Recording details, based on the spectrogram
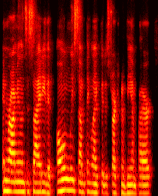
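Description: A middle-aged woman with a distinctly low-pitched voice answers as an interview guest. She explains things in a thoughtful, conversational way over a video call. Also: fairly even intonation, rapid-fire. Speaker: interview guest, writer and producer. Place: indoors, book-lined room, video call.

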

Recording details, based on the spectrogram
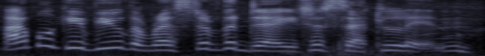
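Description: A woman playing a pious, stern older nun in a visual novel game, speaking in a measured, formal, sermonizing way. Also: fairly high pitch, lively intonation, a bit bright. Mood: benevolent, formal. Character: pious, stern older nun addressing girls in her care.

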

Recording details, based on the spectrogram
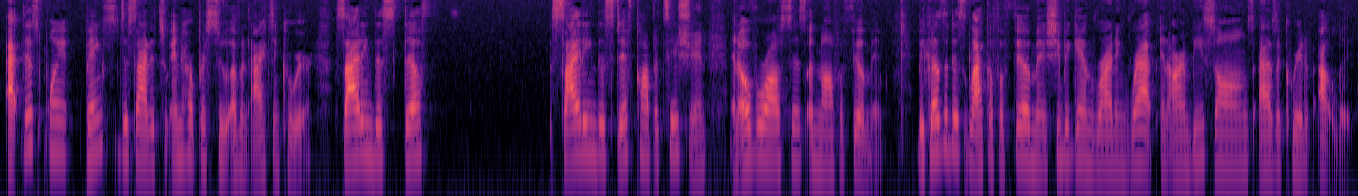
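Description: A young woman hosting her own channel, reading a biography aloud in a steady way with small restarts. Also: medium pitch, a little fast, no echo. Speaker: YouTube host. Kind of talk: read-aloud biography narration.

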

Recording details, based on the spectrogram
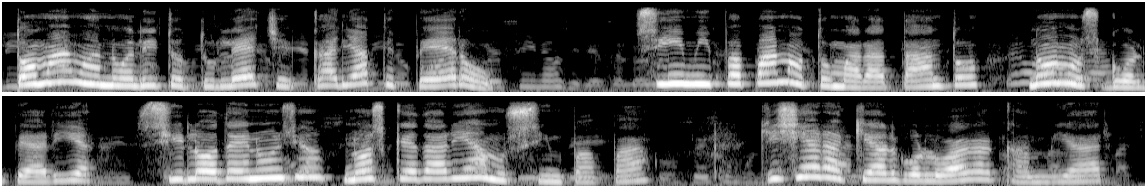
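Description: A woman's voice: sits high, animated, normal speed. An actress with a Bolivian accent playing a guarded, dutiful teenage girl in a radio drama. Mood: sad, tender.

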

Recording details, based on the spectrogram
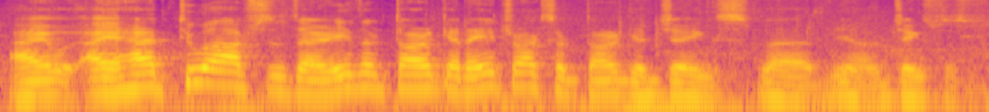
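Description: A young man casually commentating his own gameplay on a headset mic, swinging into loud, swearing outbursts. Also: mid-range voice, lively intonation, moderate pace. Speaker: game streamer. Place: small room indoors.

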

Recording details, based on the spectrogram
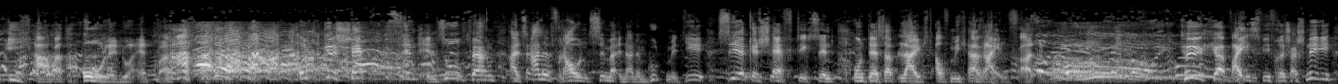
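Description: An actor playing a merry, sly, boastful wandering peddler with theatrical sing-song delivery in a 1960s German radio play. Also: male voice, high voice, gravelly, full character voice. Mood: hawking, exuberant. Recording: 1960s radio production, music and crowd behind.

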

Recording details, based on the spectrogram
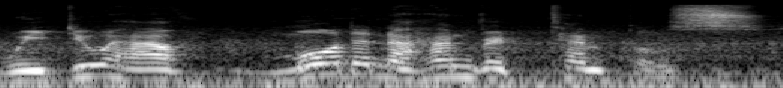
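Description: A man's voice: on the high side, lively intonation, unhurried, bright, forceful tone, a little hiss or hum. A Cambodian man in his thirties, a tour guide speaking careful non-native English while explaining a temple outdoors to the camera. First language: Khmer. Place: outdoors among jungle temple ruins.

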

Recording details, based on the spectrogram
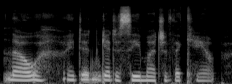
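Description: A woman's voice: mid-range voice, fairly even intonation, normal speed, vocal fry, a little mellow, no room sound. A woman playing a resilient young apocalypse survivor in an audio roleplay, speaking intimately and earnestly with a wry edge. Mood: determined, planning. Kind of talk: dramatic audio roleplay addressed to the listener.

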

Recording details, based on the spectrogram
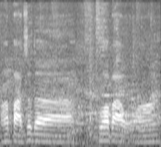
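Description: A man's voice: mid-range voice, flat delivery, normal speed, rough recording. A man in his thirties casually describing food as he tastes it at a busy night street market, speaking into a collar mic. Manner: describes food closely while eating. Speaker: food vlogger. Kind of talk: casual food tasting commentary. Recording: loud crowd behind the voice. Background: bustling crowd.

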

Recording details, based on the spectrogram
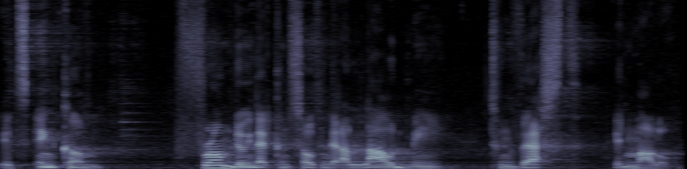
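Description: A man in his thirties with a very low, bright and forceful voice, talking bluntly on a panel stage. He restarts and repeats words as he goes. His voice rings with the long reverb of a hall. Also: moderate pace. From grew up in Ethiopia. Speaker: panelist, agribusiness entrepreneur. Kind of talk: candid panel talk. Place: studio stage set, seated in an armchair.

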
